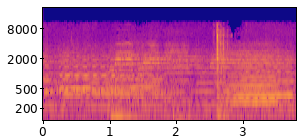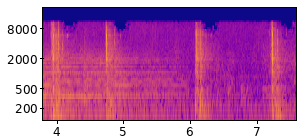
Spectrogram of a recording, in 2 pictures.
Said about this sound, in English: You've been typing for nearly an hour and the little bell hasn't dinged once. I don't know why you're fussing. I only started an hour ago and I've nearly finished the date.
